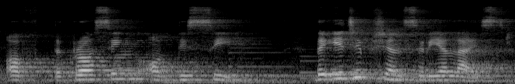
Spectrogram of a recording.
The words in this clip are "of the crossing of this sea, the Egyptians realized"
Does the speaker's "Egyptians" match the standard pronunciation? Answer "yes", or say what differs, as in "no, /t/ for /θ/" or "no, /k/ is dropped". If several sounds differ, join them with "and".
no, /s/ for /z/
